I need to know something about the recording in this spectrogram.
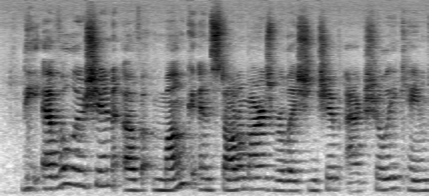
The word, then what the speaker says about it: Monk: Before auditioning, Trailer had never seen an episode of Monk. How do we let this be famous? This was evident by the way she was pronouncing the characters' names. This is Mr. Mank.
